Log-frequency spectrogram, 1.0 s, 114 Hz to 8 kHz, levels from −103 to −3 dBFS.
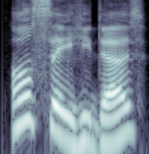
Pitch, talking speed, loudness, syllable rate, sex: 190 Hz, 240 wpm, -15 LUFS, 4.7 syllables/s, male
